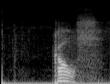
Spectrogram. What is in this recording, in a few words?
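"kalf", Dutch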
